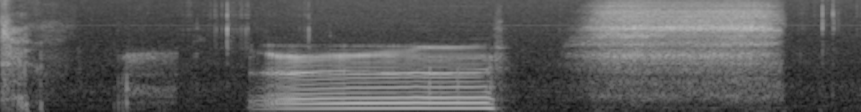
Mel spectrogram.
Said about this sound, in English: That is some rippy paper.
